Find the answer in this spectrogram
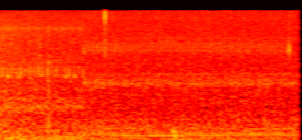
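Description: Quiet room tone: a steady faint hiss with a low, even hum and no distinct event.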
